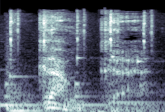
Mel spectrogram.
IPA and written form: ˈkawka (Cauca)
